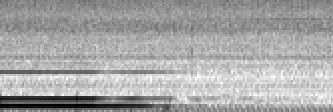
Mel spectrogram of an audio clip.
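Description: A single steady held musical note, pure and unwavering in pitch, that stops about a second in.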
